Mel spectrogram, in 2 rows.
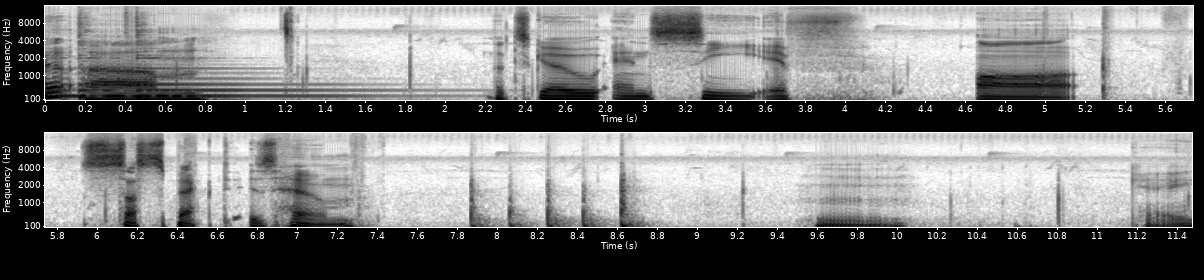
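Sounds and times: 
speech: 0.0 - 0.9, 2.2 - 4.1, 4.7 - 8.0, 9.6 - 10.1, 11.2 - 11.4
knocking on a door: 7.8 - 8.8
murmured voice: 9.5 - 10.1.

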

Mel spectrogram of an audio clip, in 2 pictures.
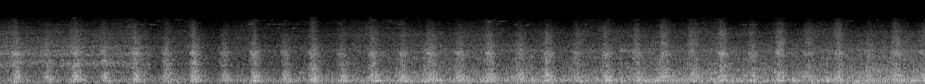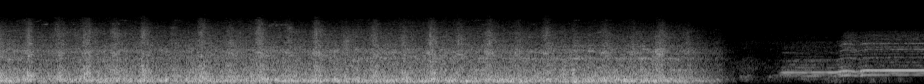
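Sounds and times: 
vintage steam train coaches running on rails: 0.0 - 16.5.

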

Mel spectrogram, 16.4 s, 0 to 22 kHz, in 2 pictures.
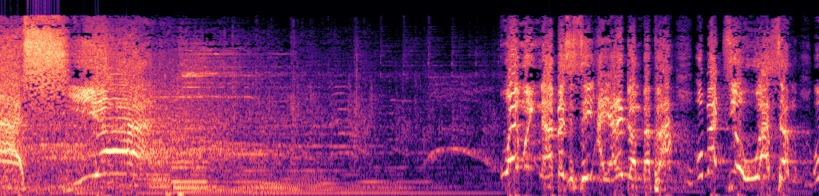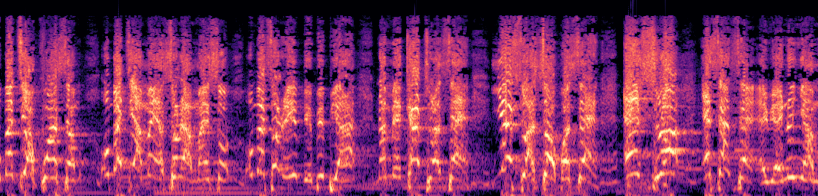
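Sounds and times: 
crowd screaming and cheering: 0.0 - 5.4
speech: 5.1 - 16.3.

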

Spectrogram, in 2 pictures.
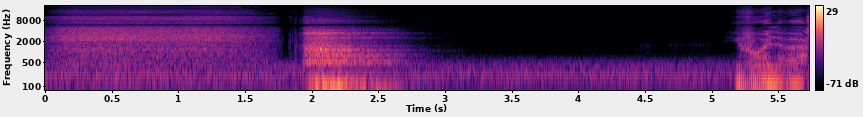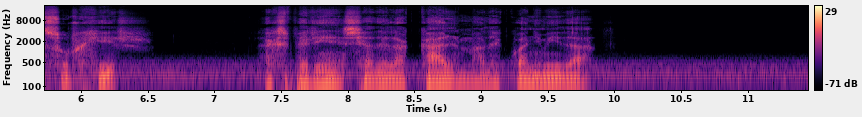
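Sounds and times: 
slow breath in through the nose and out through the mouth during guided meditation: 0.0 - 3.2
speech: 5.4 - 6.5, 7.4 - 10.0.

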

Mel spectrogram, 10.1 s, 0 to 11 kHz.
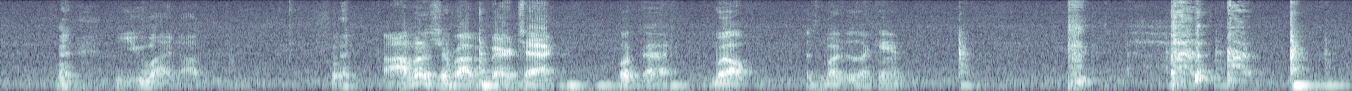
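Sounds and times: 
speech: 0.4 - 1.7, 2.4 - 7.4
person coughing after snorting whiskey: 8.0 - 9.5.

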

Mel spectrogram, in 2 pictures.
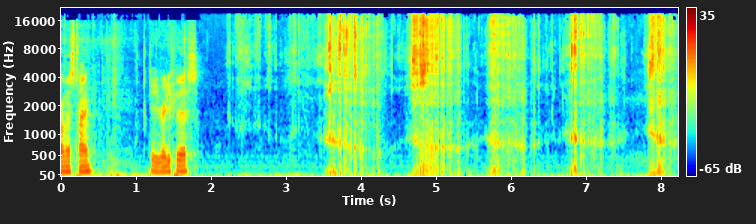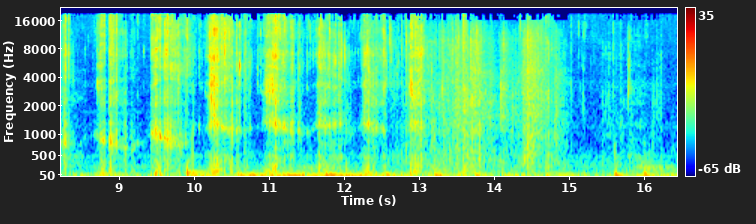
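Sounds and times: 
speech: 0.0 - 0.6, 1.2 - 1.9
salt and vinegar potato chips crunching: 2.2 - 16.4
softer steady chewing: 2.2 - 16.4.

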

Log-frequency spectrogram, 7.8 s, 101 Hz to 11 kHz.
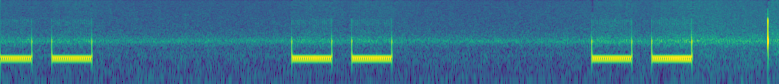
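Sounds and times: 
phone call ringing tone in double bursts: 0.0 - 1.0, 2.9 - 4.0, 5.9 - 7.0
faint hiss: 0.0 - 7.7.

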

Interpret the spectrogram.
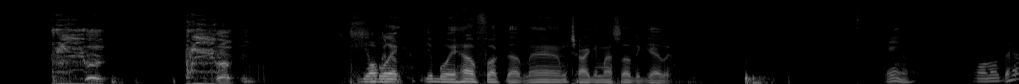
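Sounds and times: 
harsh chesty coughs: 0.5 - 1.2, 1.8 - 2.7
speech: 0.8 - 1.1, 3.6 - 6.8, 8.9 - 9.2, 9.8 - 10.1.

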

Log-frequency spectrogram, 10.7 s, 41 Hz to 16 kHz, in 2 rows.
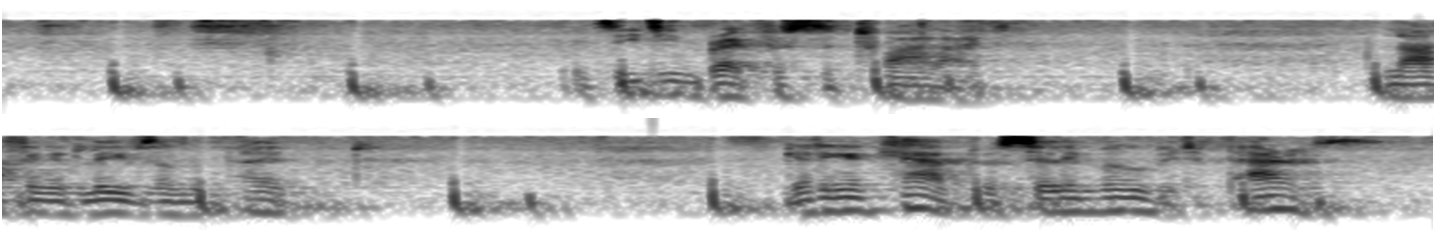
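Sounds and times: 
soft hiss: 0.0 - 10.7
heart beating: 0.4 - 2.6, 3.2 - 9.3
speech: 2.2 - 3.8, 5.2 - 6.6, 8.3 - 10.7.

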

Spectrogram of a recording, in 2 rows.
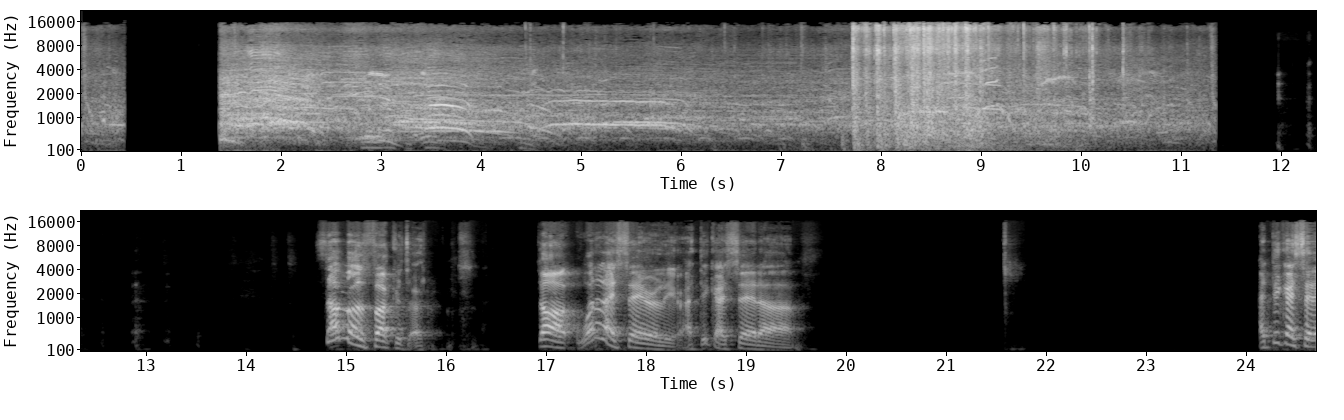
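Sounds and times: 
football fans roaring and yelling as a dense crowd: 0.0 - 0.4, 1.4 - 11.4
sharp cracks and bangs: 7.2 - 11.3
speech: 15.1 - 15.9, 16.9 - 19.6, 24.2 - 24.6.

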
